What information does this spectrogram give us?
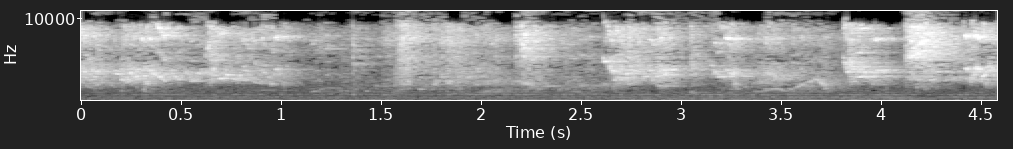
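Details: Budgerigars singing continuously, a busy stream of harsh squawks, chirps and scratchy warbling notes in quick overlapping bursts, several birds at once.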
